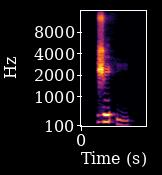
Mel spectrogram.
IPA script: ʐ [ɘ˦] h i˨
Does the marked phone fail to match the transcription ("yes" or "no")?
yes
